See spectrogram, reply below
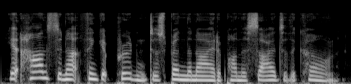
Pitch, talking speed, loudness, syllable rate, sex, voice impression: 215 Hz, 290 wpm, -18 LUFS, 6.0 syllables/s, female, very feminine, young, slightly adult-like, thin, slightly relaxed, slightly weak, slightly bright, soft, very clear, very fluent, slightly raspy, very cute, slightly cool, intellectual, very refreshing, sincere, slightly calm, friendly, very reassuring, unique, elegant, slightly wild, sweet, lively, kind, slightly intense, slightly sharp, slightly modest, light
